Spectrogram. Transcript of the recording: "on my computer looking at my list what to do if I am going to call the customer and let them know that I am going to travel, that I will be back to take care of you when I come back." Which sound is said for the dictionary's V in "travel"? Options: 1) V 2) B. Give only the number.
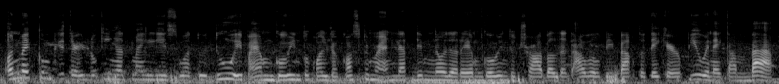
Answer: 2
